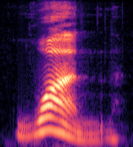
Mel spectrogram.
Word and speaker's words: one: look at the word one one one has a w sound in the beginning one begins with the w sound an is used in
